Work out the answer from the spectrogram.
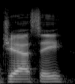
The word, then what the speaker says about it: Jassy: Now, I know nothing about Jassy other than his last name rhymes with sassy.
